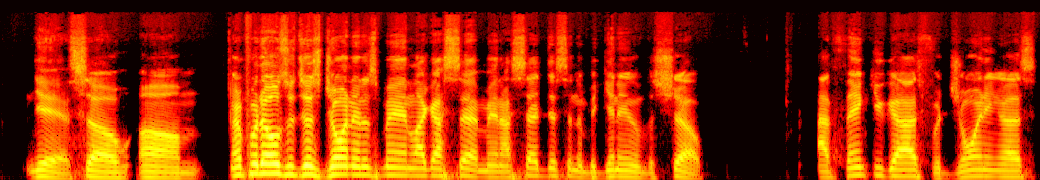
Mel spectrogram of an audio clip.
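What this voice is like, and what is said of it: Scratchy, hoarse voice. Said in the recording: “My voice is kind of scratchy right now. I need somebody with a clear voice outside of me.”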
